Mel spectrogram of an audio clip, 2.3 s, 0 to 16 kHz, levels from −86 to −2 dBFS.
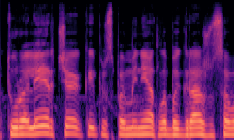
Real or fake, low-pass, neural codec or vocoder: real; 14.4 kHz; none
